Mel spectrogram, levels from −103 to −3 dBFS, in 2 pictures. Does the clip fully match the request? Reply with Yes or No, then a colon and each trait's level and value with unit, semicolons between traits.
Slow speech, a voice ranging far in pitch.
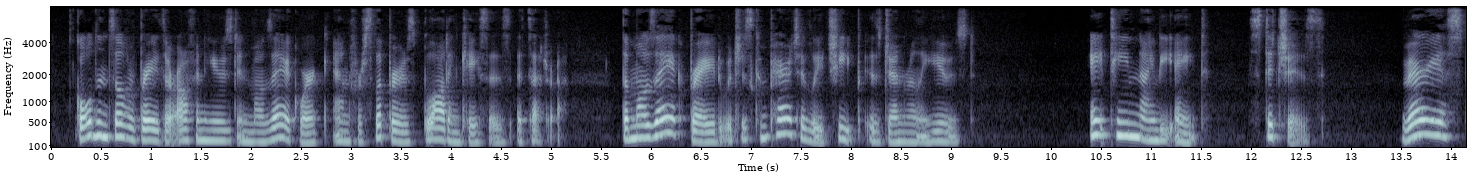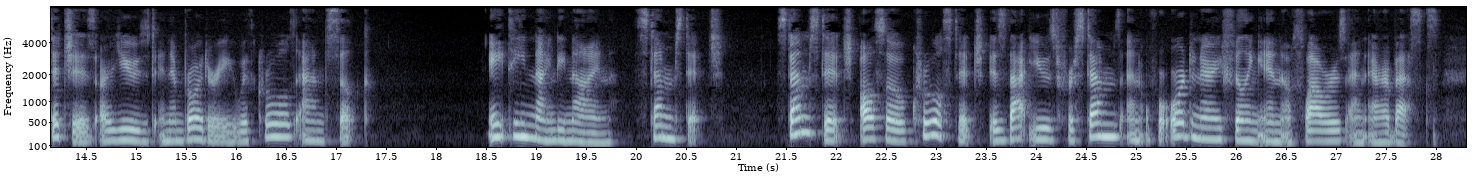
Yes: slow, 125 wpm; wide, 5.9 semitones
